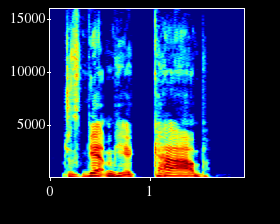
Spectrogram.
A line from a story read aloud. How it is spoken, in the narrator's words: he croaked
